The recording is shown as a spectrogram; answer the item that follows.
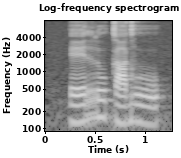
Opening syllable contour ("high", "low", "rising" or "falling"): rising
